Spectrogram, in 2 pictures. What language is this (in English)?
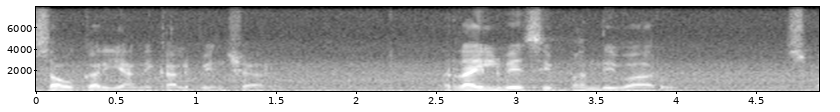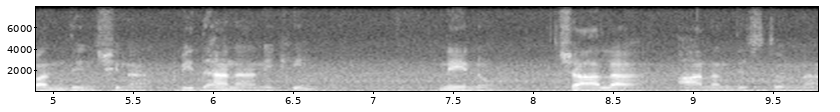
Telugu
